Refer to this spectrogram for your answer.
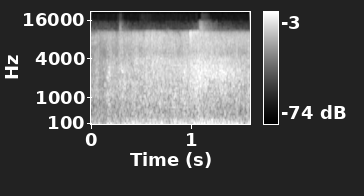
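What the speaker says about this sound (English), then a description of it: "Lehman Russ with its plasma cannon really causing some issues here for the Force of Chaos." Leman Russ tank plasma cannon firing in the Dawn of War strategy game, a dense, sustained roaring blast of energy fire and rumbling impacts filling the whole moment, loud and continuous without a break.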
